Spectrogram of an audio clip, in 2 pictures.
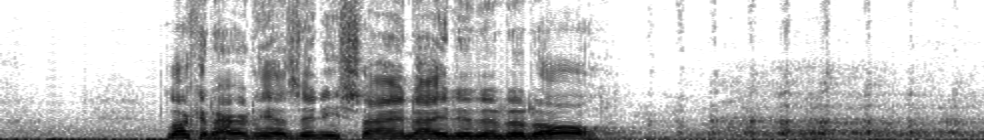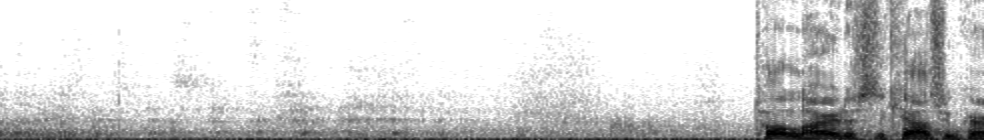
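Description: An older man speaks calmly to a small room.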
